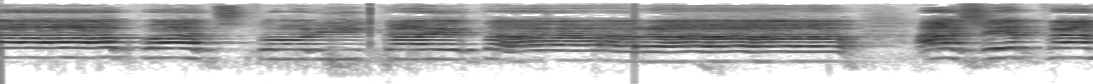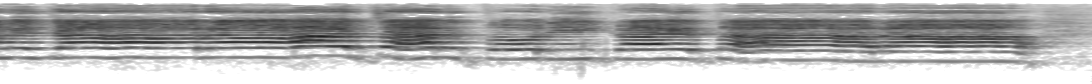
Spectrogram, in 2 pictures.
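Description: A solo voice singing an unaccompanied devotional song in praise of Fultoli, holding long notes that waver and slide between pitches, with a brief pause for breath about four seconds in.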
